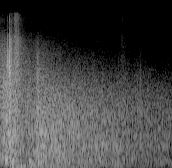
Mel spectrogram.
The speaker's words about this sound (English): NPR's producer in Rafah, Anas Baba, says Palestinians were awakened by the sound of explosions and gunfire.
